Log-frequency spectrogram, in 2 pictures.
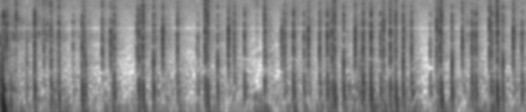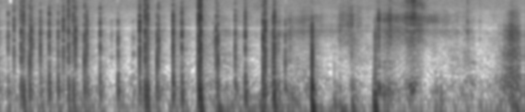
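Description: A medium, hollow clear plastic container filled with pink mesh material is held in the hands and tapped and scratched on the outside with long acrylic nails. A rapid run of dozens of short, dry clicking taps with crinkly scratching is heard, each dying away almost instantly. Toward the end the taps thin out into softer, brighter scratching.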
